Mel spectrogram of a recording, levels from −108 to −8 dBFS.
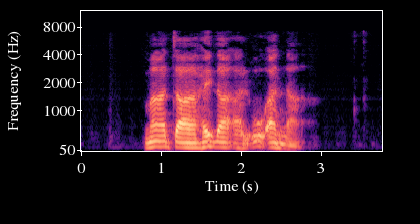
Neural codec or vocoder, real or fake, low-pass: codec, 16 kHz, 4 kbps, FreqCodec, larger model; fake; 7.2 kHz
